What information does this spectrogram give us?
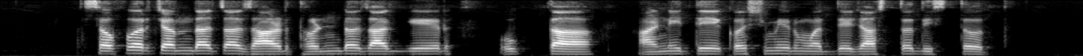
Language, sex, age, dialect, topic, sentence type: Marathi, male, 18-24, Southern Konkan, agriculture, statement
